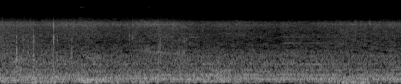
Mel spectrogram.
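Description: Steady outdoor city background noise: a low rumble under an even hiss, with a couple of light clicks about half a second in.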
